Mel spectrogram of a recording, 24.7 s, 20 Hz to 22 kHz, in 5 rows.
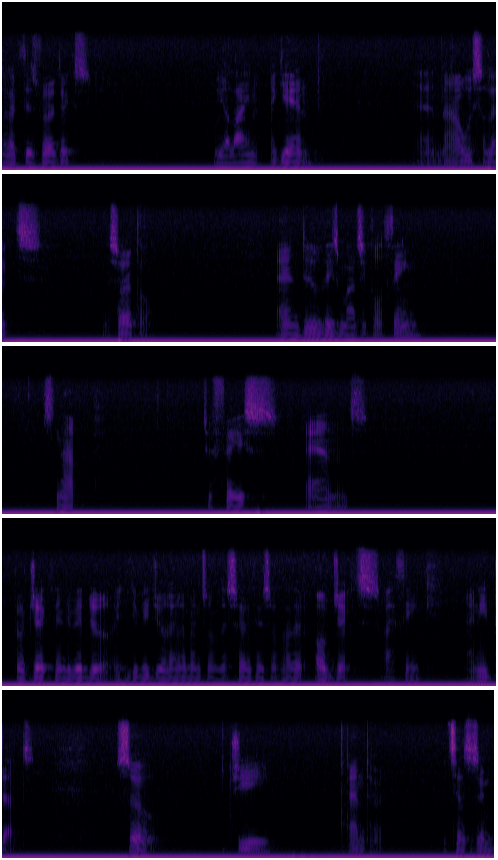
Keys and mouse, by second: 4.6 a, 6.4 l, 22.1 g.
